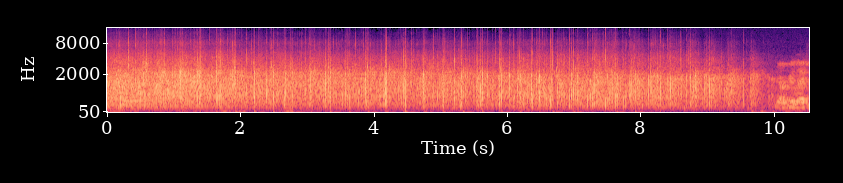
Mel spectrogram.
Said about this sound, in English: could Molly and Julio stand for another round of applause?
